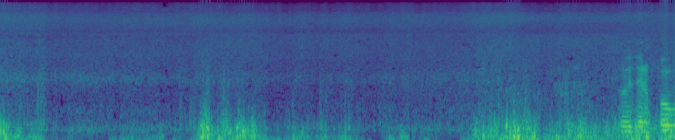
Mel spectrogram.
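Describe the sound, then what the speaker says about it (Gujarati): Strong wind gusts in rainy weather buffet the microphone, swelling in loud rumbling bursts then easing, with brief voice fragments near the end. "અત્યારે પવન ને એવું બધું બહુ છે"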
